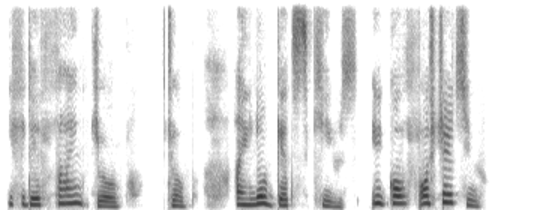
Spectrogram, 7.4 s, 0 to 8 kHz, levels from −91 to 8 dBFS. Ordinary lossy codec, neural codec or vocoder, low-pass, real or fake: none; codec, 16 kHz, 1 kbps, FreqCodec, larger model; none; fake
